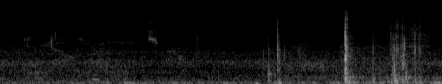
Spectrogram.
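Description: Phone handling noise: a faint low rumble with a few sharp clicks and knocks about three seconds in, the loudest near three and a half seconds, as the phone and a plush toy are moved on a windowsill.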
